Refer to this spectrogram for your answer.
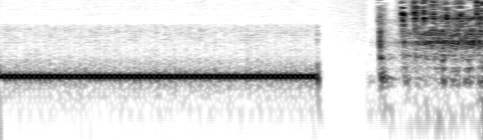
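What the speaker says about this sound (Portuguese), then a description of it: "Ei, alguém atende de telefone?" A steady continuous telephone tone holds for about a second and a half, then cuts off abruptly, followed by a short gap and a burst of noisy clatter.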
